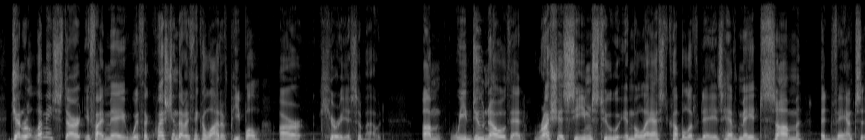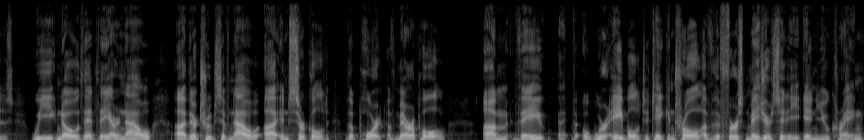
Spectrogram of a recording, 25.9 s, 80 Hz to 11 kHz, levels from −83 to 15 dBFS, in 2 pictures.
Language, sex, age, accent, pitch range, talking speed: English, male, 50-69, American, 110-155 Hz, 160 wpm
